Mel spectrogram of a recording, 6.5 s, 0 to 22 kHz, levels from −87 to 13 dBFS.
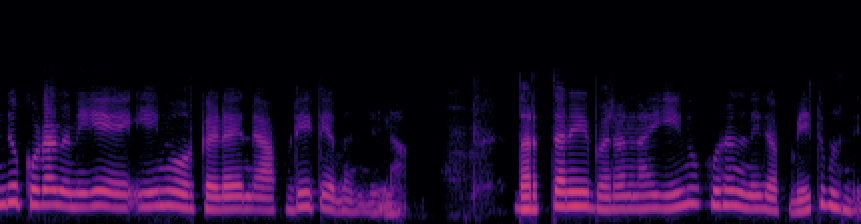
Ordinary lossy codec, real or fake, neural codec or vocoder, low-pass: none; fake; codec, 16 kHz, 1 kbps, X-Codec, HuBERT features, trained on balanced general audio; 7.2 kHz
